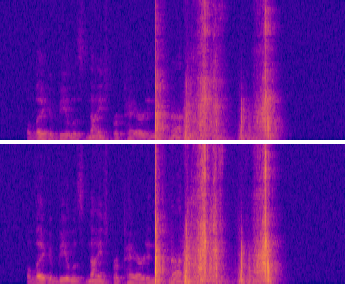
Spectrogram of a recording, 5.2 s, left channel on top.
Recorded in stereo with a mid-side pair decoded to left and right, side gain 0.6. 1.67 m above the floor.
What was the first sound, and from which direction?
A man speaking, 15° right.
